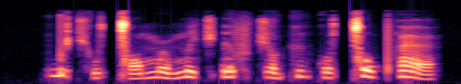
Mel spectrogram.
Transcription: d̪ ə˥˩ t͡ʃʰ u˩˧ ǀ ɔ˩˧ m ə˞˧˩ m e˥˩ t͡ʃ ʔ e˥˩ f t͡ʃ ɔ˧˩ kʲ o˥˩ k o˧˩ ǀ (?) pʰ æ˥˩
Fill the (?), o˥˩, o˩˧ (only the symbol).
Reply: o˥˩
